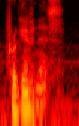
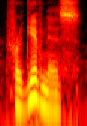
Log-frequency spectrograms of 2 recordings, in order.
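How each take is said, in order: First: It is said in an imitated character's voice. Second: It is said in the speaker's ordinary voice.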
